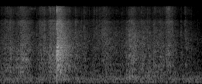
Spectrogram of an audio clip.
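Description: Clear plastic packaging bag crinkling and rustling as it is handled, with a sharp crackle about half a second in.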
